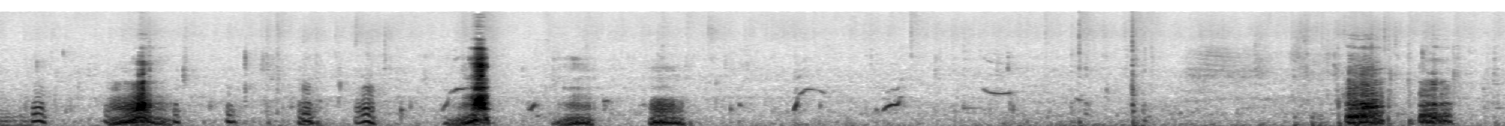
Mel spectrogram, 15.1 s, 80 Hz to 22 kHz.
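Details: 33-day-old Kangal puppies at a Kangal dog farm, raised on goat milk and infant formula alongside their mother's milk: scattered short growly yelps and grunts in bursts, a few thin rising whines in between, then a louder double yelp near the end.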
